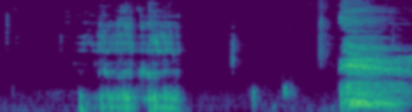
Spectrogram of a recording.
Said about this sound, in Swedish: Um, nu ska jag bara ta en klunk kaffe.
